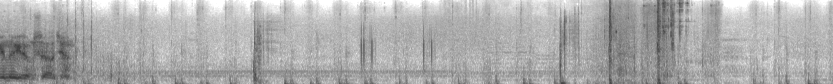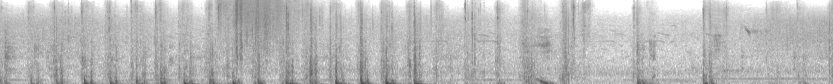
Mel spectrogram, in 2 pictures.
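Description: Footsteps thud quickly and steadily on hard ground.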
